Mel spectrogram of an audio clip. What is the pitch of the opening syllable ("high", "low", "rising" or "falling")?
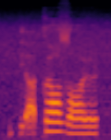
rising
